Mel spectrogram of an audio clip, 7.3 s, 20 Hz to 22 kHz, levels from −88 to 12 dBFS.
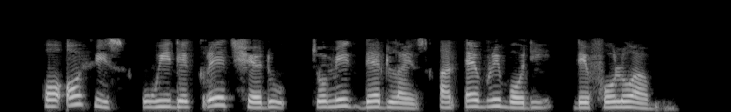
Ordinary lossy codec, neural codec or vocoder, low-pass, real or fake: MP3, 32 kbps; vocoder, 44.1 kHz, 80 mel bands, Vocos; 5.4 kHz; fake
